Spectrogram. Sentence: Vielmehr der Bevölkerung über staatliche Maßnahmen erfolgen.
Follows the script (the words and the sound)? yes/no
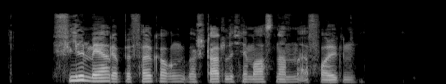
yes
